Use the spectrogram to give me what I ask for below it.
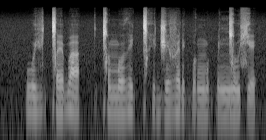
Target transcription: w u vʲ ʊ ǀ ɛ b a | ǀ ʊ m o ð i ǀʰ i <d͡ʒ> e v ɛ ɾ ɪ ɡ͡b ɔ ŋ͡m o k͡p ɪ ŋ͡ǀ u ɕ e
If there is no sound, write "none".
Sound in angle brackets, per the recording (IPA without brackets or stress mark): d͡ʒ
